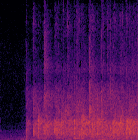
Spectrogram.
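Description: An applause sound effect played on a live stream for a Ylands Q&A, a burst of clapping that starts abruptly and holds at steady loudness to the end.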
